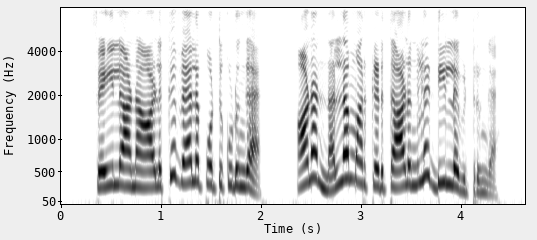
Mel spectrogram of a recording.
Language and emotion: Tamil, angry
